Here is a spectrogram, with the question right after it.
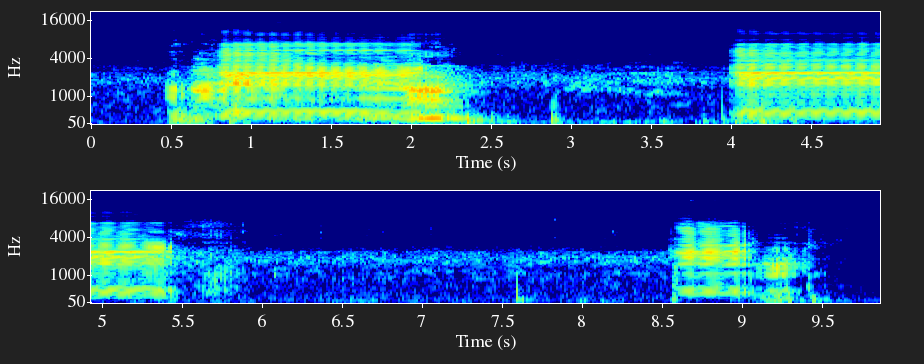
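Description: A water buffalo calf gives loud, drawn-out bawling moos, each lasting one to two seconds.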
